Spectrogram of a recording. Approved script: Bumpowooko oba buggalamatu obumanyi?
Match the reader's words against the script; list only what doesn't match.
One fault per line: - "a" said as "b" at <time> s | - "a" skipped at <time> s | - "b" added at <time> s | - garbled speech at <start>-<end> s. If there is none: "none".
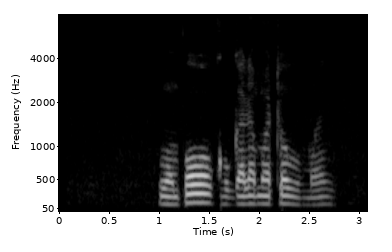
- "oba" skipped at 1.6 s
